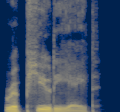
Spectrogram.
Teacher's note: This verb has four syllables, and the stress is on that second syllable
